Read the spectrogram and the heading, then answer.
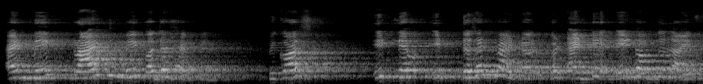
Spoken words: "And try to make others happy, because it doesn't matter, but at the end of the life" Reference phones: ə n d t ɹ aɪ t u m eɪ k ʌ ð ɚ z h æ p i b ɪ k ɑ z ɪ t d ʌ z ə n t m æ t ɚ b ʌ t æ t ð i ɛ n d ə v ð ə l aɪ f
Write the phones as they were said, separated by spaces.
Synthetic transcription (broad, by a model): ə n d t ɹ aɪ t u m eɪ k ʌ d ɚ h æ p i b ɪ k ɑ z ɪ t d ʌ z ə n t m æ t ɚ b ʌ t æ t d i ɛ n d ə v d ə l aɪ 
